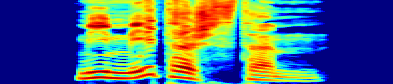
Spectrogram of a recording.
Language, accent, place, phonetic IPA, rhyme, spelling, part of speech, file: German, Germany, Berlin, [miˈmeːtɪʃstəm], -eːtɪʃstəm, mimetischstem, adjective, De-mimetischstem.ogg
- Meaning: strong dative masculine/neuter singular superlative degree of mimetisch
